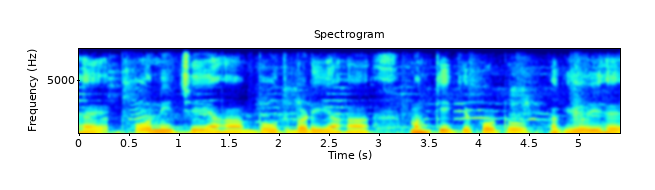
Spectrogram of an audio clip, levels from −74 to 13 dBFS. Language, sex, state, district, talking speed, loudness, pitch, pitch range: Hindi, male, Haryana, Charkhi Dadri, 135 wpm, -14 LUFS, 160 Hz, 160-170 Hz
